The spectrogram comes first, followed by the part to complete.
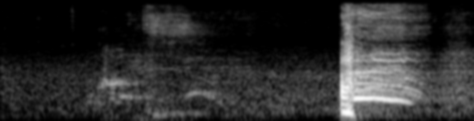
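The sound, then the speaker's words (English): A Romo toy robot lets out a single sneeze: a sudden, loud burst with a bright, tonal, slightly synthetic tail that fades within half a second, following a quiet stretch of faint murmuring sounds. “Bless you.”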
